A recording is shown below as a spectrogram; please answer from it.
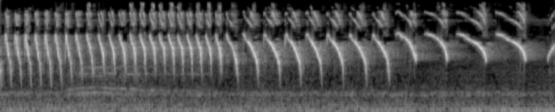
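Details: Rolling canary song meant to stimulate non-singing canaries: a very fast, even trill of high notes. After about two seconds it slows into well-spaced, downward-slurred whistles, roughly three per second.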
